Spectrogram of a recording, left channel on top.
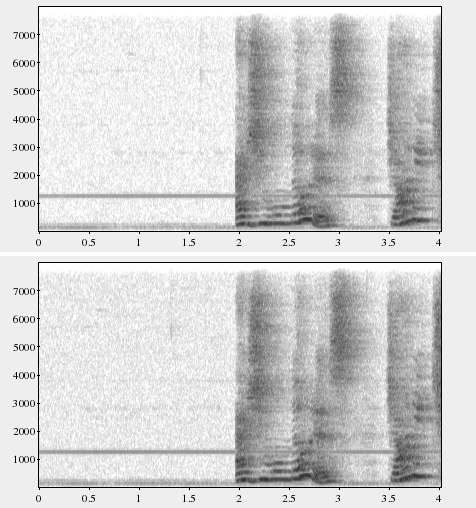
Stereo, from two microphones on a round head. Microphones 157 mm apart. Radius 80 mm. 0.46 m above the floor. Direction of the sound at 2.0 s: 30° left (ahead or behind).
